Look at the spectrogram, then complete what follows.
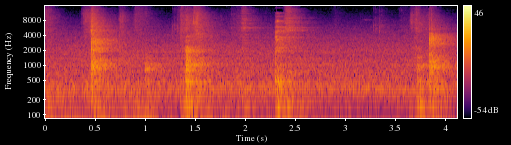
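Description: Kitchen knife chopping onion on a cutting board: about five sharp knocks of the blade against the board, spaced unevenly.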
